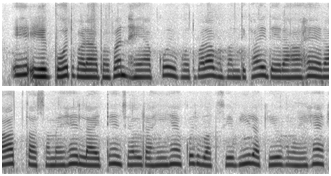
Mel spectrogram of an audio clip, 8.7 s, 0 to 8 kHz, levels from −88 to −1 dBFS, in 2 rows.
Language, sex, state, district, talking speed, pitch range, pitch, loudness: Hindi, female, Rajasthan, Nagaur, 200 wpm, 215-255 Hz, 230 Hz, -19 LUFS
